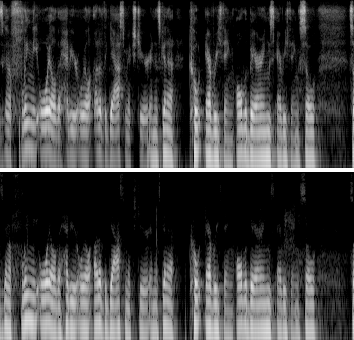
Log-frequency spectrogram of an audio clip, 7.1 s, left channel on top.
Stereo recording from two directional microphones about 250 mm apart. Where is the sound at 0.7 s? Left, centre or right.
Left.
